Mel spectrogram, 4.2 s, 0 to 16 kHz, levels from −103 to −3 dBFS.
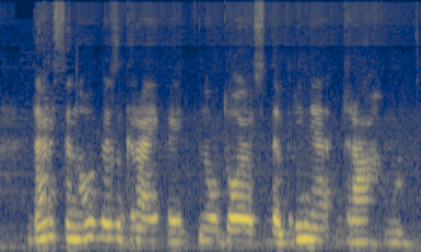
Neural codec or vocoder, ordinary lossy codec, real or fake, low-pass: none; Opus, 32 kbps; real; 14.4 kHz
